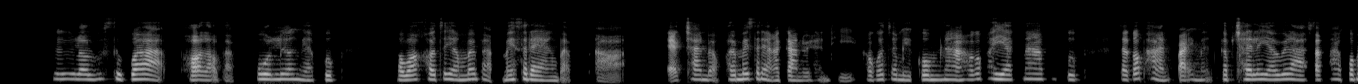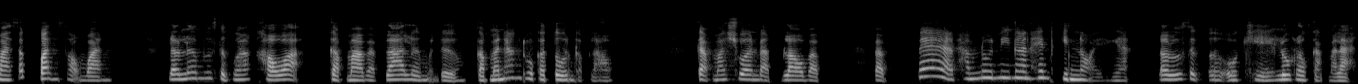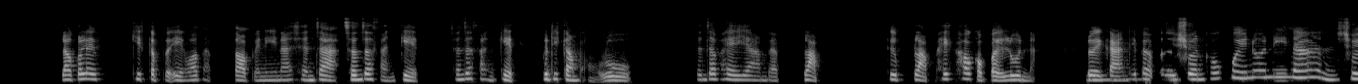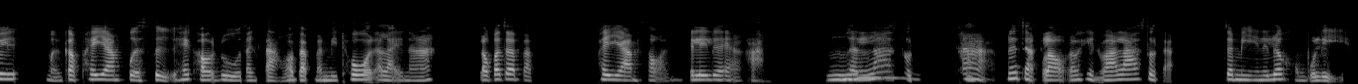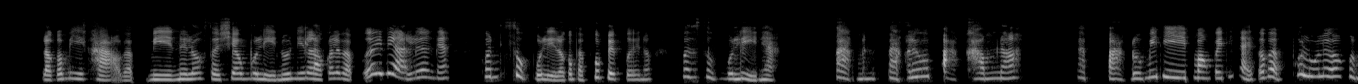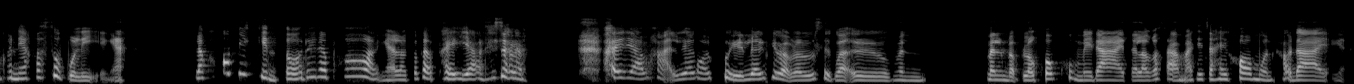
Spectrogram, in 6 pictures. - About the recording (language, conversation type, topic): Thai, podcast, เล่าเรื่องวิธีสื่อสารกับลูกเวลามีปัญหาได้ไหม?
- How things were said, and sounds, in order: tapping; "คุย" said as "ชุย"; laughing while speaking: "พยายามที่จะแบบ"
